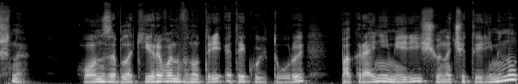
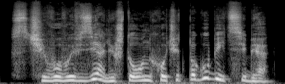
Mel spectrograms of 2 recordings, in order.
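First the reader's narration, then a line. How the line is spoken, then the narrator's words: Sobbing. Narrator (Russian): всхлипнула Мэри Энн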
